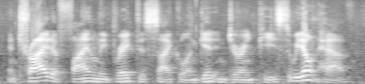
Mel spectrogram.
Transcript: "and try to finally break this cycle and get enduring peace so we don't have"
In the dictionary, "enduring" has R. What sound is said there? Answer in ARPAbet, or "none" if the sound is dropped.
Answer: R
